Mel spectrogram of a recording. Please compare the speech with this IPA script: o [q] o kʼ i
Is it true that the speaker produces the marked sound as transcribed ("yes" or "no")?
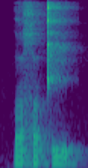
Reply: no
